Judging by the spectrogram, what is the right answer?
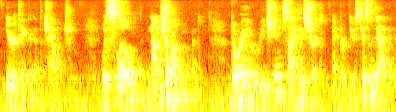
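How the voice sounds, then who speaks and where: A man reading his fantasy novel aloud as its author, in a measured, formal storytelling delivery. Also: a little high, a little mellow. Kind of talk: narrated fantasy fiction reading. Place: echoey room, recorded from a distance. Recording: distant mic, very echoey room, faint noise.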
